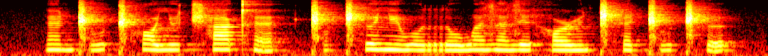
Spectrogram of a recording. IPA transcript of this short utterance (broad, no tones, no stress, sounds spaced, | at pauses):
ɛ̃ ɡ͡ǁ o ǁʰ ɔ lʲ o t͡ʃʰ a kʰ ɛ̃ | ɡ͡ǁ ɔ ǁʰ ɘ lʲ ɛ̃ w o r o w ɐ̃ z ɐ̃ z e h ɔ ɭ ĩ ǁʰ ɛ ɡ͡ǁ o ǁʰ ɘ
